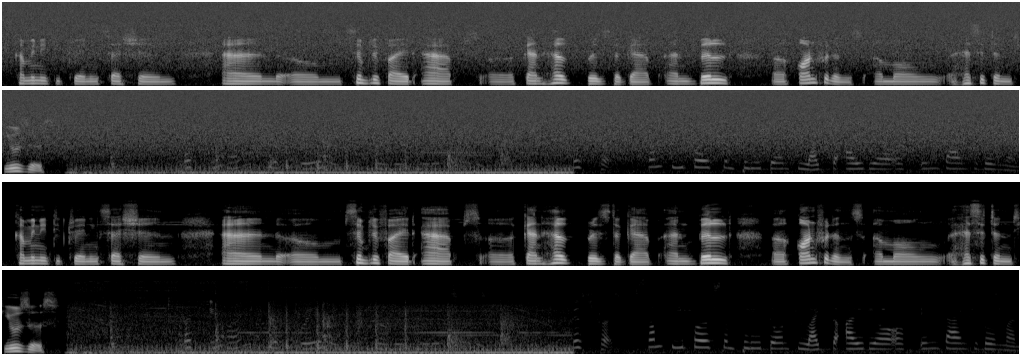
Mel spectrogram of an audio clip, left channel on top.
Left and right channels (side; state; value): left; noise; hiss, 3 dB below the sound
